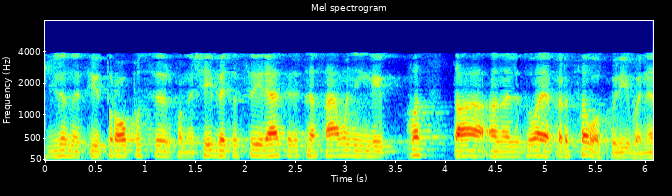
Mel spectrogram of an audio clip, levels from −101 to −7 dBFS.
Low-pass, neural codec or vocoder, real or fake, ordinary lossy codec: 7.2 kHz; none; real; AAC, 16 kbps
